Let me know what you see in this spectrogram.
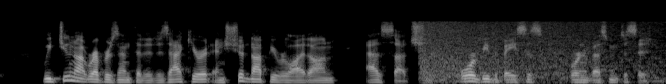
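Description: All the way through there are noise suppressor artifacts: the suppressor treats the steady background as noise and pushes it down by about 16 dB, frame by frame. That leaves it pumping between phrases and rising under the speech, especially once the room noise jumps by about 25 dB around 4 s. From 6.38 s to 6.67 s there's speech cut by the noise suppressor. It mistakes the tail end of the speech for noise and dips it by up to about 11 dB, so roughly 150 ms of it sounds swallowed.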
